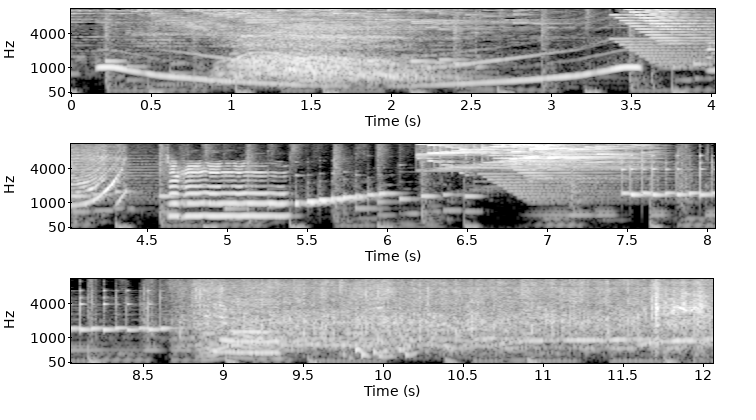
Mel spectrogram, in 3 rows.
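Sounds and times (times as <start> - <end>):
upbeat children's music: 0.0 - 12.0
twinkling sparkle sweep: 0.2 - 4.5, 6.2 - 8.2.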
